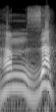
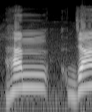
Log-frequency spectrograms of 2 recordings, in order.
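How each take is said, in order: First: হামজা ending in a buzzing "za"; buzzed z in the last syllable of হামজা; correct za ending. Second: হামজা ending in a hard "ja"; hard j in হামজা, after a pause; wrong ja ending. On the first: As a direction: say হামজা as "ham-za". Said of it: "জা বর্ণ লাগাবো". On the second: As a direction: say হামজা as "ham-jaa", split slowly. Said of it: "নয়". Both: Shown as a demonstration.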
